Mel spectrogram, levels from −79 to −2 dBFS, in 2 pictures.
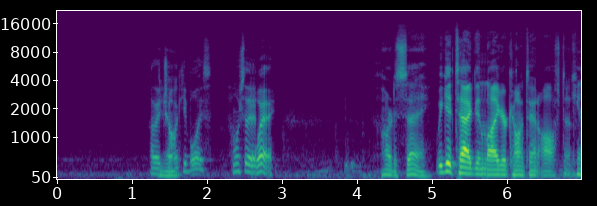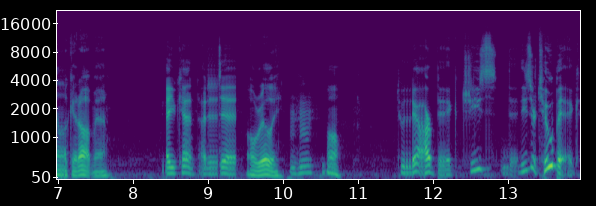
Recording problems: choppy; very; 7% of the speech affected

